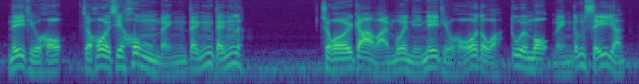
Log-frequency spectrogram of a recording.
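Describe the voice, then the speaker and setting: A man with a Cantonese accent narrates a first-person ghost story in a colloquial, dramatic, suspenseful way. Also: mid-range voice. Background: music.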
